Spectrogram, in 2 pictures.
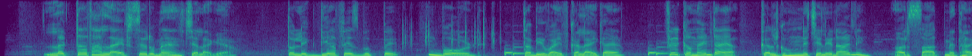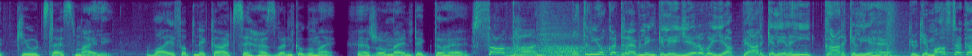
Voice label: Travel, male voice

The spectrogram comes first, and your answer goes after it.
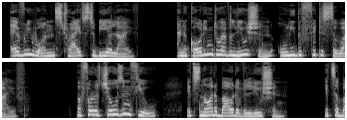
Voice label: english, female voice

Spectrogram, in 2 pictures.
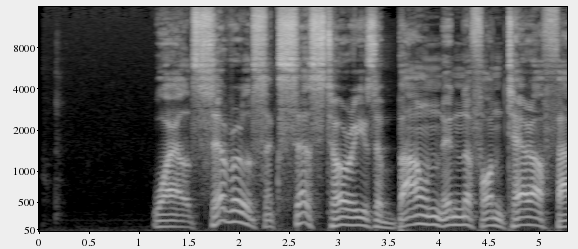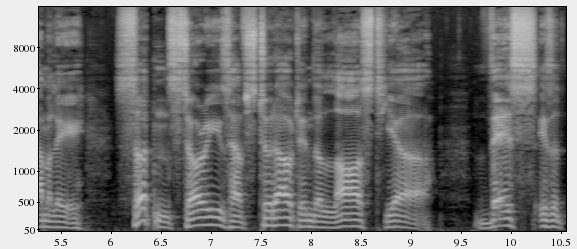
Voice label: audition english, male voice

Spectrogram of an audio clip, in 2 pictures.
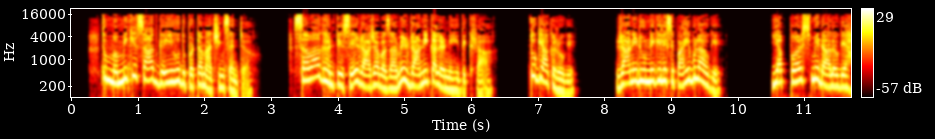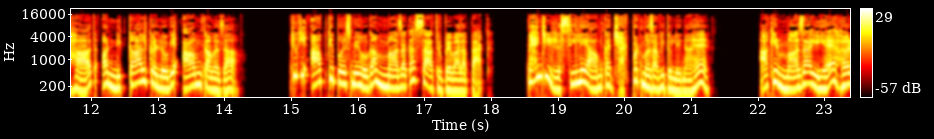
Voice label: Hindi, female voice

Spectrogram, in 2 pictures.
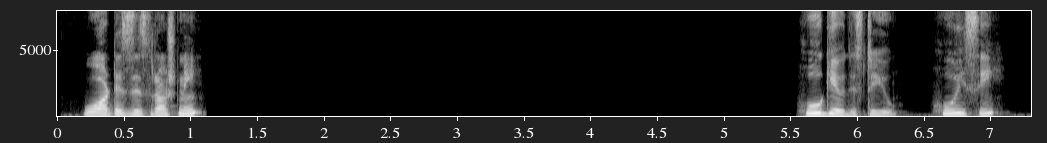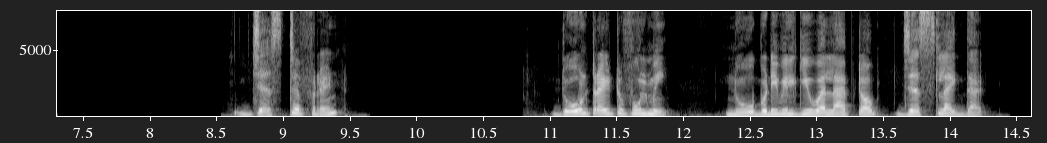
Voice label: english, female voice; microsoft croma

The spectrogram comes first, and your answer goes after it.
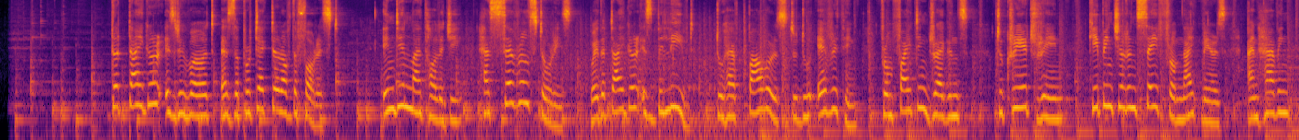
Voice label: english narration, female voice

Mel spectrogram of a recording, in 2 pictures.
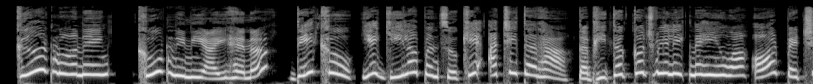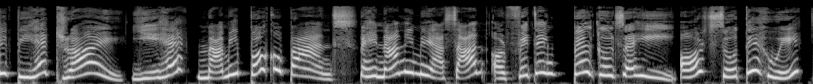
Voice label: hindi, female voice

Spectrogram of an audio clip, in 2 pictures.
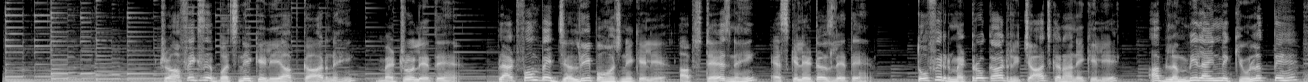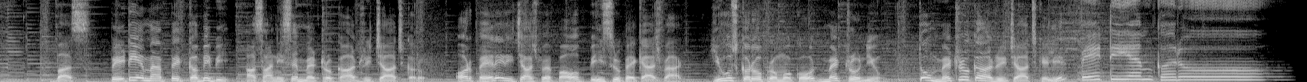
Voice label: Hindi, male voice

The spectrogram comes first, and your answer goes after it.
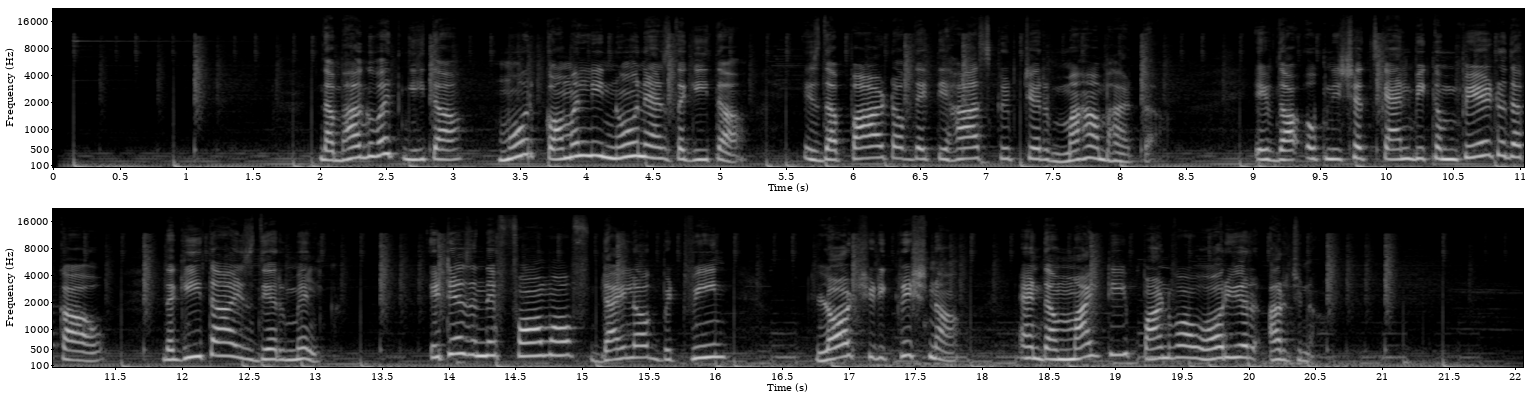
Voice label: female voice narration English

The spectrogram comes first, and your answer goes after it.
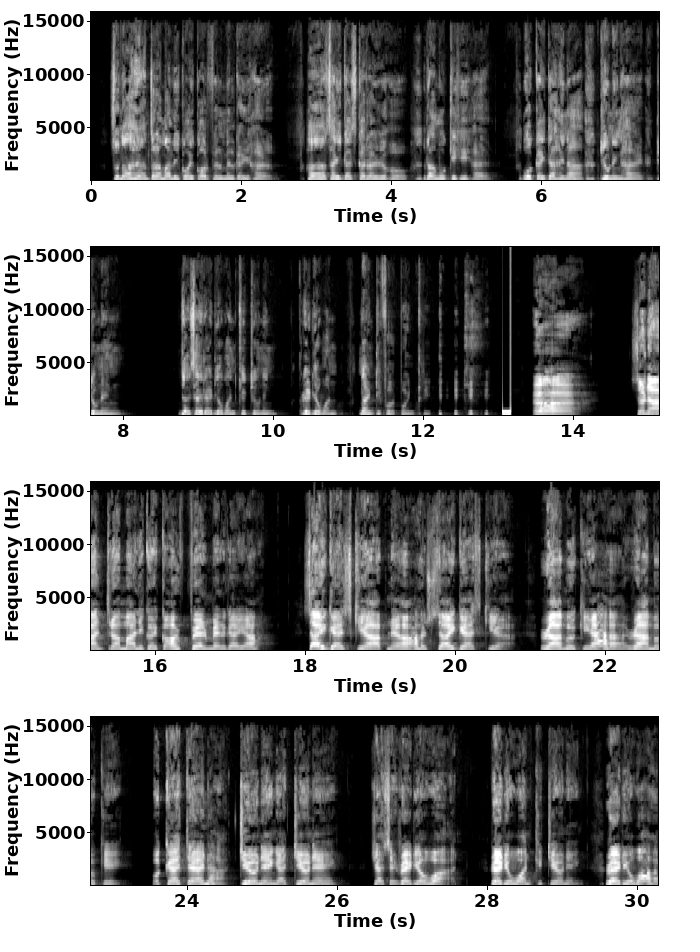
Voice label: male voice

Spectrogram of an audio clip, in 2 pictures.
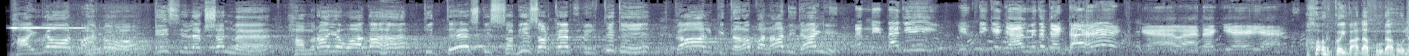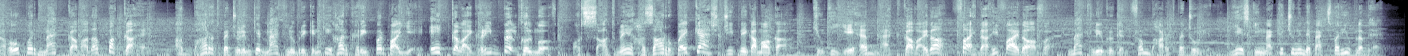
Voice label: male voice

